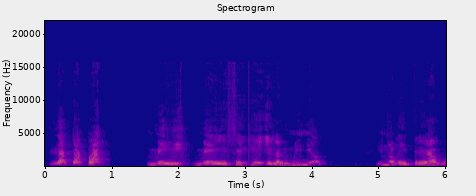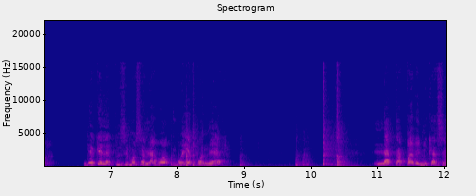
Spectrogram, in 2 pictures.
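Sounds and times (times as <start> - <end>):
pot lid knocking on pot: 9.8 - 10.7.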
